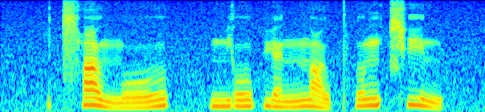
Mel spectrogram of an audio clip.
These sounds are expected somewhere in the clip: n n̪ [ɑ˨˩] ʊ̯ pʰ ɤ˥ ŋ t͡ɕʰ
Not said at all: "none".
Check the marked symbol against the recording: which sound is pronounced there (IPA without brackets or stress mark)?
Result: ɑ˨˩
